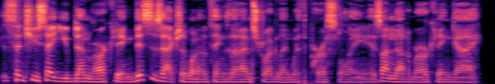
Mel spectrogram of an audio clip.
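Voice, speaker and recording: Soft-spoken, low-voiced male host. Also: racing. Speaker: podcast host. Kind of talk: interview and scripted outro.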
